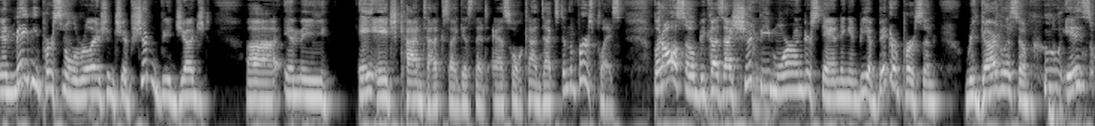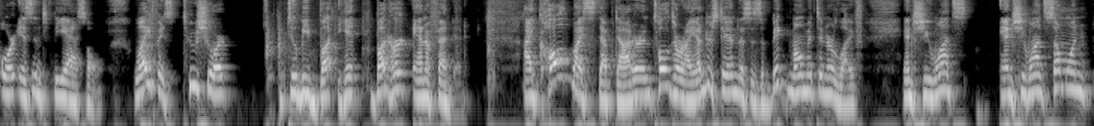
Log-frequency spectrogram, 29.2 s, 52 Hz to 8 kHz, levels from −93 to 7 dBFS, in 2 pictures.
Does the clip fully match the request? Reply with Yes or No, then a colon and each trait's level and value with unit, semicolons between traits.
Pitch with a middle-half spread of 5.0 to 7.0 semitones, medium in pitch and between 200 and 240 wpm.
No: average, 5.3 semitones; medium, 170 Hz; average, 155 wpm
